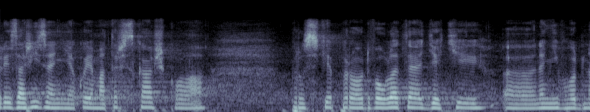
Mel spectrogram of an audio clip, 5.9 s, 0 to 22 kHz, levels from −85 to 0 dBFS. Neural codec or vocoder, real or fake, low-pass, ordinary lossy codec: none; real; 10.8 kHz; AAC, 64 kbps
